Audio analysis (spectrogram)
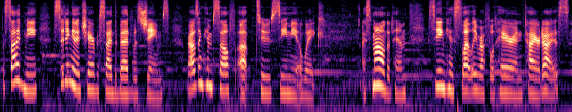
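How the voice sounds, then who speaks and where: A woman's voice: on the high side, measured pace, fairly bright tone, rough recording. A woman hosting a visual novel playthrough, talking and reading aloud for her viewers. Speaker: let's play host. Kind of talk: casual intro and read-aloud story narration. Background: game music.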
